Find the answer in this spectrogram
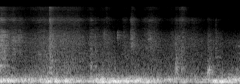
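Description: Low rumbling noise with a few faint clicks as small foam blocks are handled and pressed together on a plastic cutting mat on the desk.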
